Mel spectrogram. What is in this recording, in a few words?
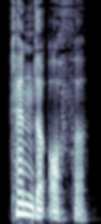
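"tender offer", British English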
